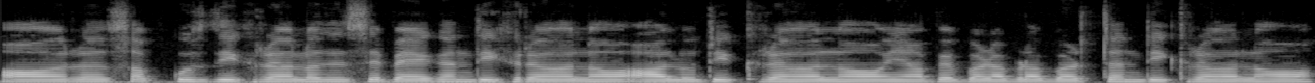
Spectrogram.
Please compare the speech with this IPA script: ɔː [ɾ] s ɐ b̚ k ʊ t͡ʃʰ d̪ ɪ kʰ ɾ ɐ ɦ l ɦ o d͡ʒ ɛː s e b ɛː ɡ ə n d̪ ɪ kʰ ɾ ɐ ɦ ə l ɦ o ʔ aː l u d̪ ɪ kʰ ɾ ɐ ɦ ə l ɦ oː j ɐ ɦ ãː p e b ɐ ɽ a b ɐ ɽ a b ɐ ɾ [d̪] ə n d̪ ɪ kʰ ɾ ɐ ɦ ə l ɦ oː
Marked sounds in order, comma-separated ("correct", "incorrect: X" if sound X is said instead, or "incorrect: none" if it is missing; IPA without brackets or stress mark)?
correct, incorrect: t̪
